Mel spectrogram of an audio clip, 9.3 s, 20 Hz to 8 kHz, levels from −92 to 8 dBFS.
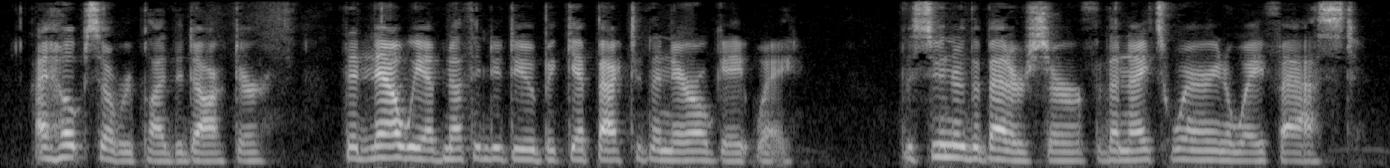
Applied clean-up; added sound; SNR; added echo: none; none; none; none.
